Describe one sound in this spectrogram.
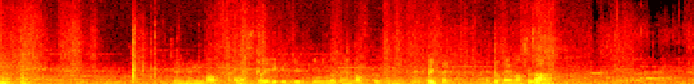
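A young man speaks across a counter.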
